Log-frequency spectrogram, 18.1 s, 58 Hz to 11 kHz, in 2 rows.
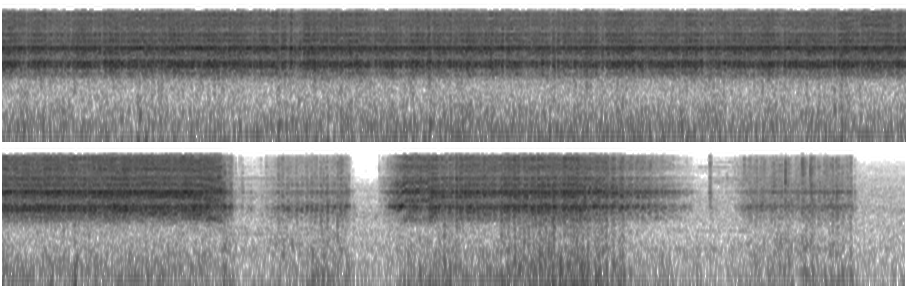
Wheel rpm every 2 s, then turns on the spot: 230, 230, 230, 230, 230, 150, 90, 140, 20.
16-18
